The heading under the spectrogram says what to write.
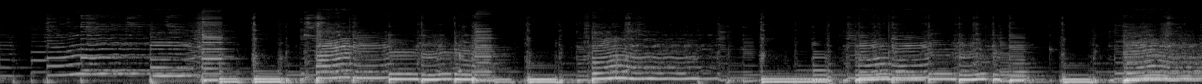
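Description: Throughout the clip there is imaging from linear upsampling. The rate was raised threefold by drawing straight lines between samples, which fits a 16 kHz original converted to 48 kHz. That crude interpolation leaves a faint mirrored copy of the spectrum between 8 and 16 kHz, roughly 35 dB below the signal, heard as a light metallic shimmer on bright, sibilant sounds. A spectrogram shows a dim reflected band above 8 kHz.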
